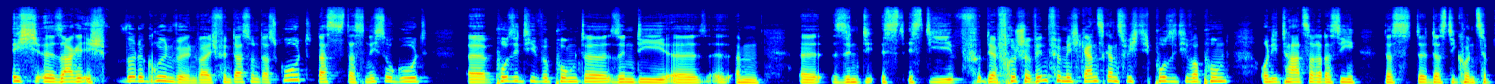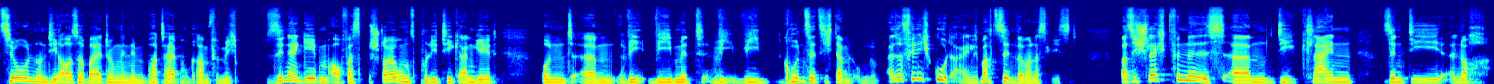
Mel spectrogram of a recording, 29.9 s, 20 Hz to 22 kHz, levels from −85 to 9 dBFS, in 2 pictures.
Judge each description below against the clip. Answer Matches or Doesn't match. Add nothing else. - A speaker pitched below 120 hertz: Doesn't match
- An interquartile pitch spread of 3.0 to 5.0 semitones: Matches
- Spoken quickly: Matches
